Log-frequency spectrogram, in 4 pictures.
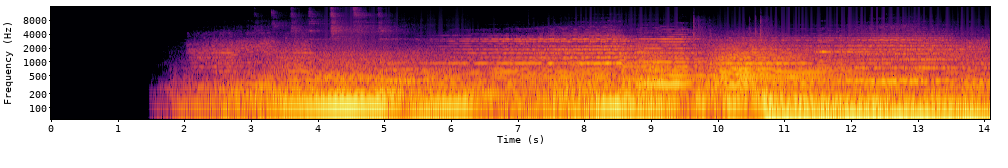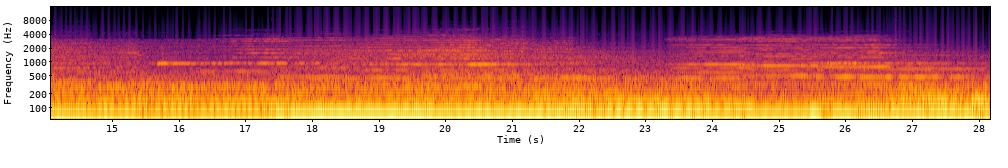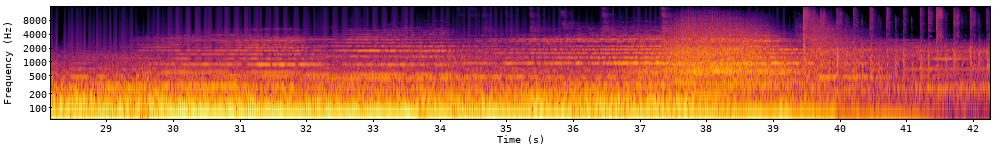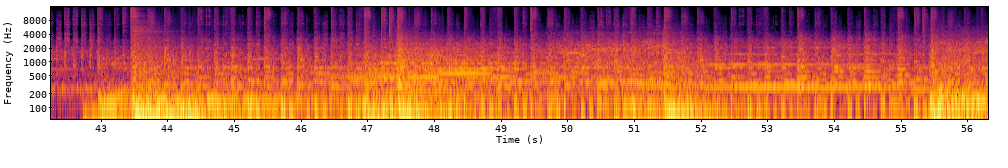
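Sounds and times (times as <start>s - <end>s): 
music: 1.5s - 56.3s.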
